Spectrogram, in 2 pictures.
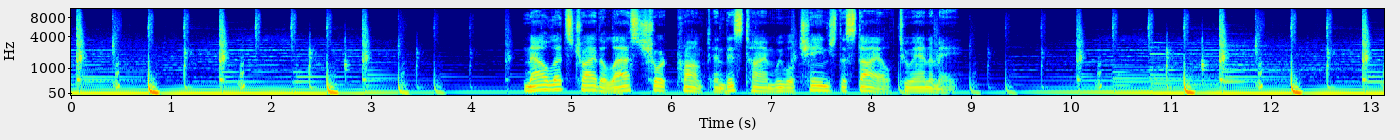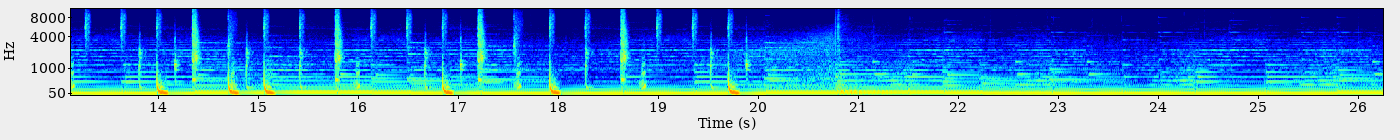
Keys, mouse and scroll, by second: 2.7 click, 6.3-7.0 drag, 9.0 click, 10.7 ctrl+c, 12.3 click, 13.1 click, 16.6 click, 17.5 ctrl+a, 18.1 ctrl+v, 19.3-21.3 drag, 21.6 click, 24.1-25.1 drag, 25.7-26.2 drag.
